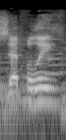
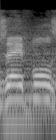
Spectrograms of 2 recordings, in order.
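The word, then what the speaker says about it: zeppole: The correct way to pronounce them is Zeppoli, but we call them Zaples, Zeppoli, you know, it's like the short version.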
